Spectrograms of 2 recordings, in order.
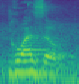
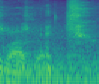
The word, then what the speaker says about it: Goisot: Guazzo. – Spell. – It's from the Côte d'Azur. Oh, spell it G-O-I-S-O-T. – Okay. – Right? – Guazzo.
